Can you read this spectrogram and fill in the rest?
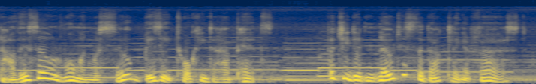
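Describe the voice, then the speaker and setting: A woman narrating a scripted children's story in an expressive storyteller's style. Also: sits low, moderate pace, dull audio, music in the background.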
